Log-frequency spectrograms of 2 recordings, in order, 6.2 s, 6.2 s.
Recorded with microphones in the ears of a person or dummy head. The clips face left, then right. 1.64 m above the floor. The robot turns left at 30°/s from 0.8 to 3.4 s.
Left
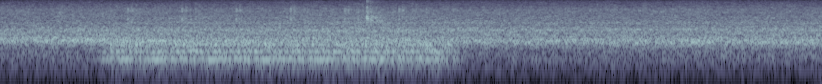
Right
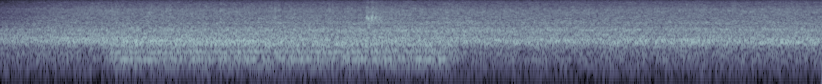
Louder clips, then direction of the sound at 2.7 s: Left 3 dB; 20° left (ahead or behind).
